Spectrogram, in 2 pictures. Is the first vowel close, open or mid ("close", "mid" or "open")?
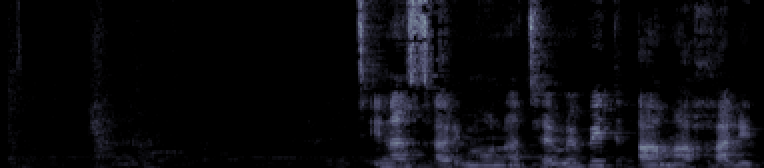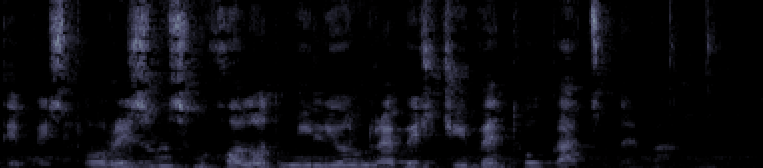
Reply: close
